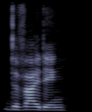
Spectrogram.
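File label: "dividing", American English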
